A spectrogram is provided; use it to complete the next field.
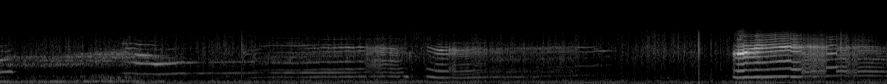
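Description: A pet cat named Kitty meows in long, drawn-out, wavering cries, several in succession, ending with a louder, sharper yowl; the sound stands alone without talking.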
